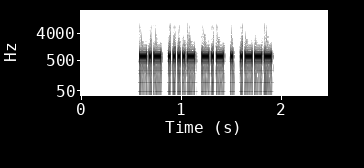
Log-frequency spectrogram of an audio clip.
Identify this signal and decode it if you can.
Morse code, heard as a keyed tone, about 52 wpm, 700 Hz. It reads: K4KEJ
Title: USA Call Signs - 5 Characters - 50wpm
